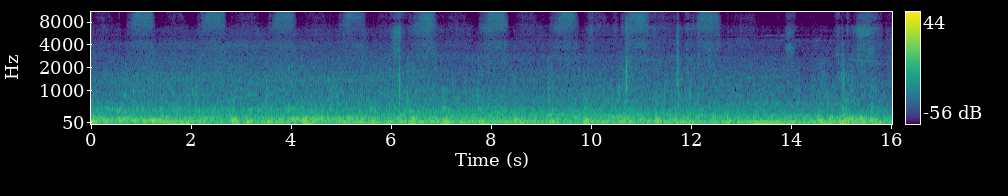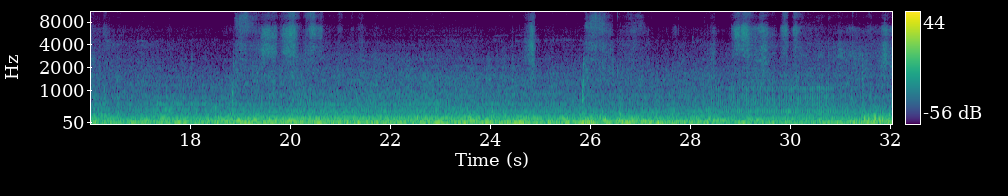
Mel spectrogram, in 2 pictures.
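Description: Car driving on a rain-wet road heard from inside the cabin: a steady low rumble of engine and tyres. Windscreen wipers swish across the glass about once a second for the first twelve seconds or so, then only now and then.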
